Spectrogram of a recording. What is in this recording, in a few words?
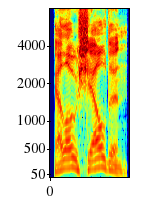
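hello, male; trainer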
